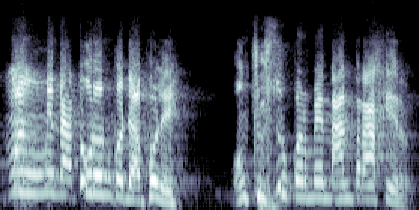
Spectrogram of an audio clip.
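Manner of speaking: high, loud pleading protest; pleading relative. Retold or imitated. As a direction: argue for the last wish, pitched high. Retold plea from the other. (protes memohon, nada tinggi)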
